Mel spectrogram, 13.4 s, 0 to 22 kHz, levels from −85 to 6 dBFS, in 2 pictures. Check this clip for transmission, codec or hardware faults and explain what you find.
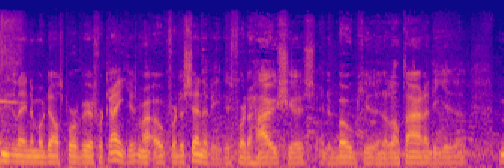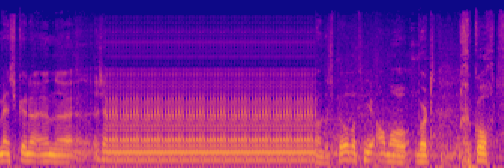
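One hardware-level fault is present: a system hang loop from 8.18 to 10.93 s. The computer or its audio driver stopped supplying new data, so the sound hardware kept replaying the last block still in its ring buffer. That block is about 46.4 ms long, which fits a 2048-sample buffer, and it repeats exactly around 59 times at 21.5 Hz. Because the loop is this short, it comes across as a rapid, rattling buzz on one frozen fragment rather than separate stutters.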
